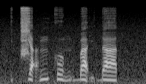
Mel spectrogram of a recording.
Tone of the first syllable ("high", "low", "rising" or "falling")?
rising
